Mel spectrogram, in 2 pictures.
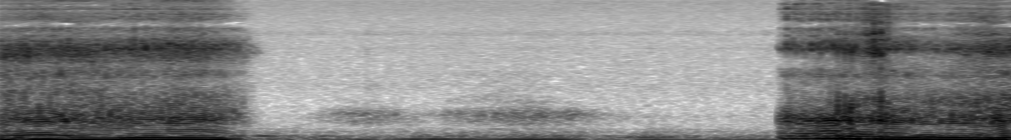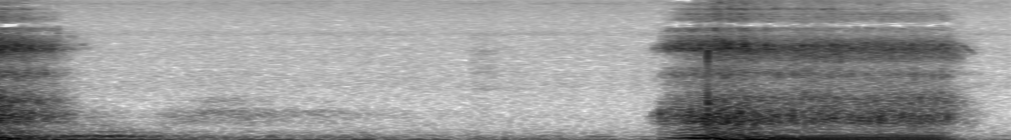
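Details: Three deep, rumbling snores about four seconds apart with soft breathing between, in a quiet room: steady snoring.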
